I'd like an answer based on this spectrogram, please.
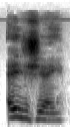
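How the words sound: The double L is said the Buenos Aires way. "if you're from Buenos Aires in Argentina, you pronounce the double L"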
